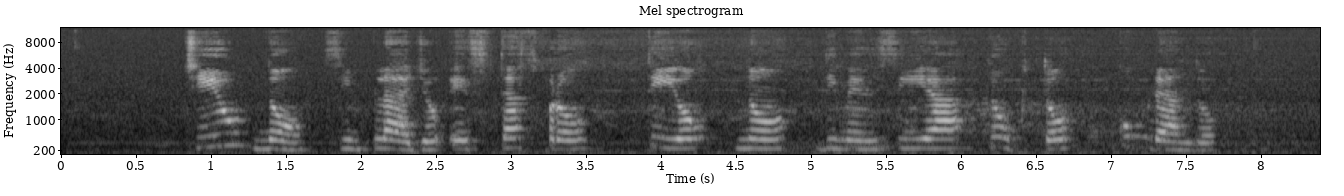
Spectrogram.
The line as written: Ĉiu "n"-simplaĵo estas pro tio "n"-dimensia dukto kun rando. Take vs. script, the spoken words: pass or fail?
pass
